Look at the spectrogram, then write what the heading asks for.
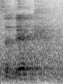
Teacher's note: This word is stressed, the last syllable, Seediq. It's only got two syllables.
